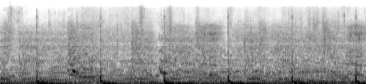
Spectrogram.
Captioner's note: crying; leaves crackling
